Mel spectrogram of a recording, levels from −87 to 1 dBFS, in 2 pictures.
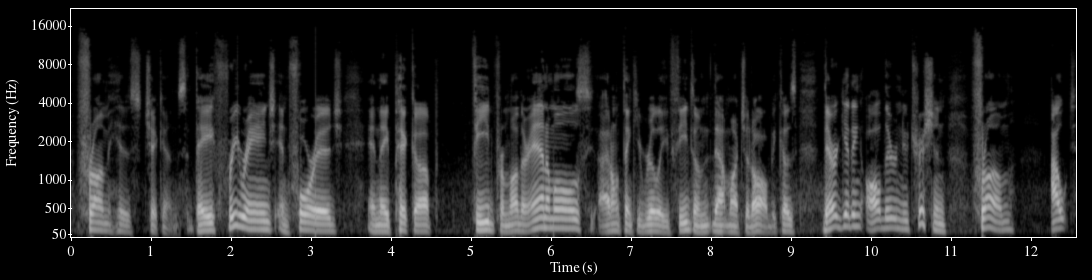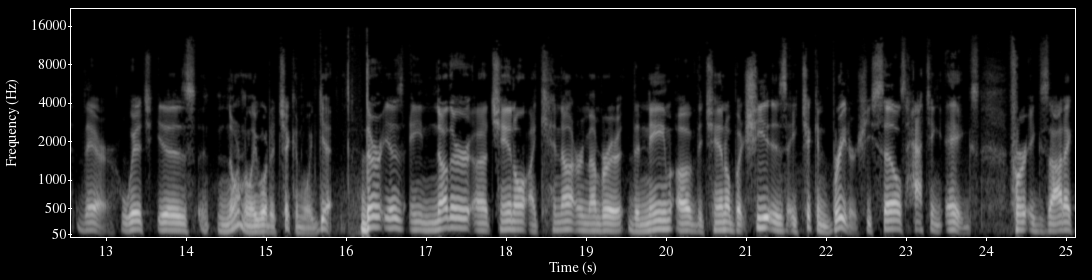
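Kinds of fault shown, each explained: Overlap between stream segments: time stamps on neighbouring one-second segments overlap, so the player discards 5 to 17 ms of real audio at each join. The waveform jumps, heard as brief clicks or skips at 2.08, 3.06, 6.04, 7.03 and 8.02 s.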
